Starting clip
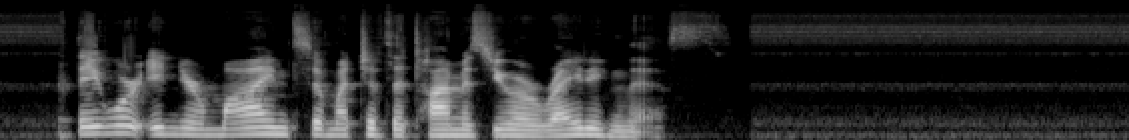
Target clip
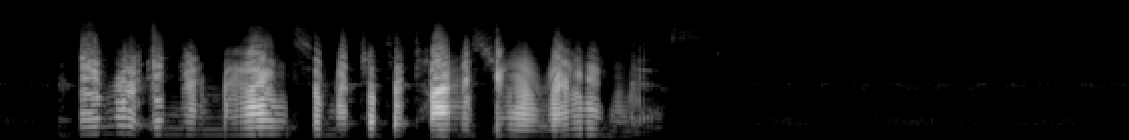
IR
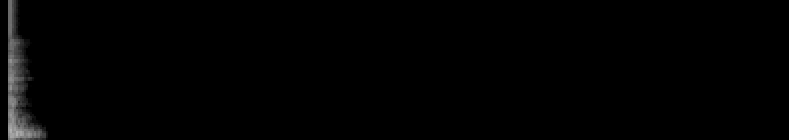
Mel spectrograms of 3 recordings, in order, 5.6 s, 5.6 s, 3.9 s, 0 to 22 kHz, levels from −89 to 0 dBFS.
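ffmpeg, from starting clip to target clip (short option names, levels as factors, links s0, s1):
-af "aeval=exprs='0.596*(cos(1*acos(clip(val(0)/0.596,-1,1)))-cos(1*PI/2))+0.106*(cos(7*acos(clip(val(0)/0.596,-1,1)))-cos(7*PI/2))':c=same,aphaser=in_gain=1:out_gain=1:delay=2:decay=0.33:speed=0.76:type=triangular,asuperpass=centerf=1800:order=4:qfactor=0.51"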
